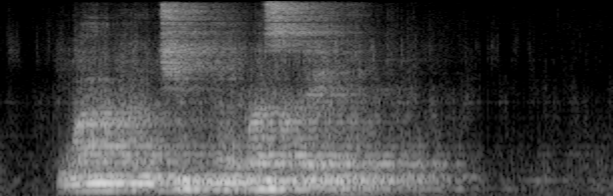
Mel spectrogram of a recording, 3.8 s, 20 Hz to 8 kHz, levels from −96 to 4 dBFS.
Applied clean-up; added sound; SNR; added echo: neural separator model SepFormer DNS4.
